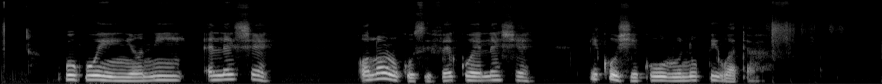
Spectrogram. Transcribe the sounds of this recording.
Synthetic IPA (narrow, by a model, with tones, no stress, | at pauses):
ɡ͡bo˧ɡ͡bo˧i˨j̃ã˨nĩ˧ | ɛ˧lɛ˦ʃɛ˦˨ | ɔ˧lɔ˦ɾ̃ũ˦˨ko˨si˨fɛ˨˦ko˦ɛ˧lɛ˦ʃɛ˦˨ | b̥i˦ko˦˨ʃe˨˧˦ko˦ɾu˧nũ˦k͡pi˦˨wa˨da˨˦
